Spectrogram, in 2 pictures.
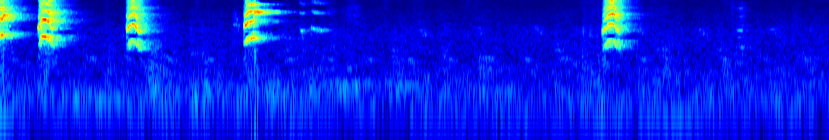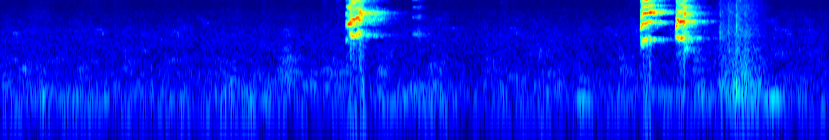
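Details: Lovebirds in an aviary producing short, piercing, high chirps, single or in quick pairs, scattered irregularly with silent pauses between them over a quiet background.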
